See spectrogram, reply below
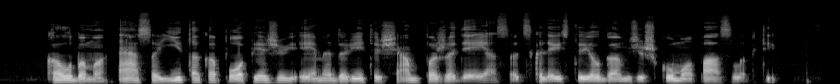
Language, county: Lithuanian, Vilnius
